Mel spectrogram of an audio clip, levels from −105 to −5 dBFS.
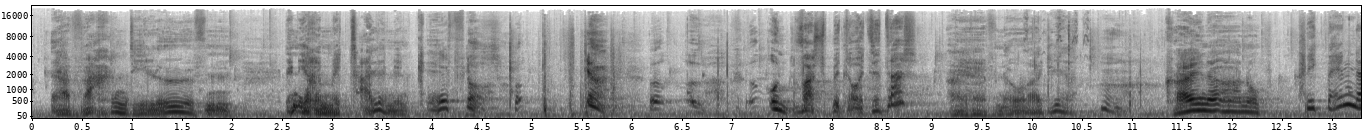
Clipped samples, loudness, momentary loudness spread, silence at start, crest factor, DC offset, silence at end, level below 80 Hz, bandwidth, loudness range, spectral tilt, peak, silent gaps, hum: under 0.1%; -23 LUFS; 14 LU; 0.05 s; 20 dB; under 0.1%; 0 s; -44 dBFS; 19.5 kHz; 4 LU; -5 dB/octave; -2 dBFS; none; none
